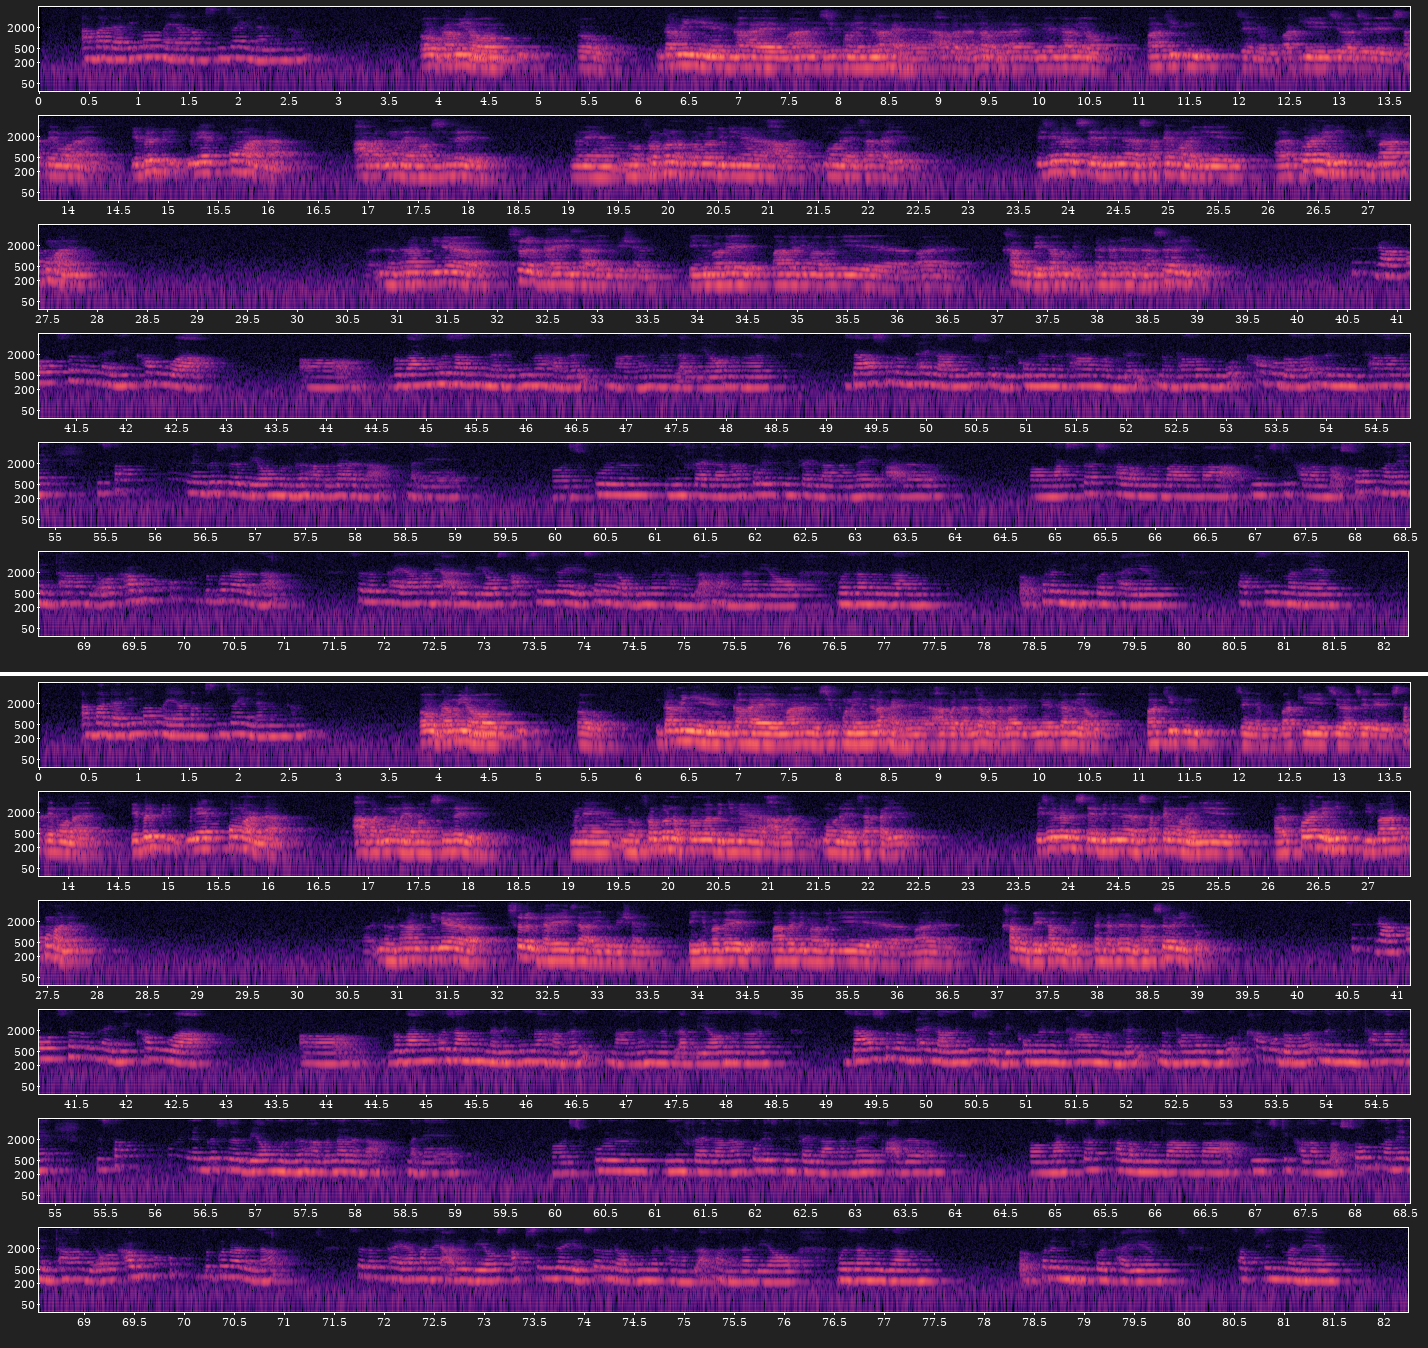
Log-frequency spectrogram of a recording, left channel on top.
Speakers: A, on the right; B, on the right.
A: आबादारि मावनाया बांसिन जायोना नोंथां?
B: औ
A: आबाद
B: गामियाव
A: मावनाया
B: औ गामिनि गाहाय मा होनो जि खुंनायनि राहायानो आबादानो जाबाय नालाय बिदिनो गामियाव बाखि जेनेबा बाखि जिराद जेरै साख्रि मावनाय बेफोरदि माने खम आरोना आबाद मावनाया बांसिन जायो। माने
A: औ
B: न'फ्रोमबो
A: औ
B: न'फ्रोमबो बिदिनो आबाद मावनाय जाखायो बेजों लोगोसे बिदिनो साख्रि मावनायनि आरो फरायनायनि बिबाङाबो खमानो <inaudible> नोंथाङा बिदिनो सोलोंथाइ जा इडुकेसन बेनि बागै माबायदि माबायदि ओ मा होनो खाबु बे खाबु बे खोन्थादो नोंथाङा सोरनिखौ
A: जोंनावथ' सोलोंथाइनि खाबुआ आ गोबां मोजां होननानै बुंनो हागोन मानो होनोब्ला बेयाव नोङो जा सोलोंथाइ लानो गोसो बेखौनो नोंथाङा मोनगोन नोंथांनाव बुहुत खाबु दङ जों नोंथाङा माने जेसेबां फरायनो गोसो बेयाव मोननो हागोन आरो ना माने स्कुलनिफ्राय लाना कलेजनिफ्राय लानानै आरो मास्टार्स खालामनोबा बा पि एइस डि खालामबा सब माने नोंथाङा बेयावर खाबु मोनजोबगोन आरोोना सोलोंथाइया माने आरो बेयाव सा साबसिन जायो सोहोराव बुंनो थाङोब्ला मानोना बेयाव मोजां मोजां फोरोंगिरिफोर थायो साबसिन माने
